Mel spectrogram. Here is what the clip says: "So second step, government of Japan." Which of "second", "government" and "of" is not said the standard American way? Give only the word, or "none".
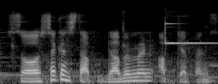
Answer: of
